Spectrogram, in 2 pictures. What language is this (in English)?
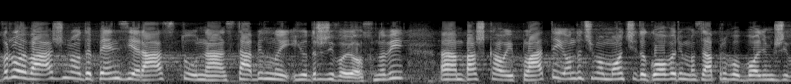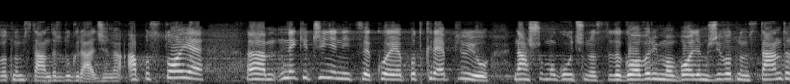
Serbian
